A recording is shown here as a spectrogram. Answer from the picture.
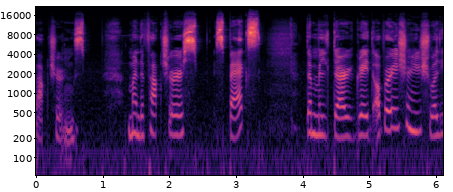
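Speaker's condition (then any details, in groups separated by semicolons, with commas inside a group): No condition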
